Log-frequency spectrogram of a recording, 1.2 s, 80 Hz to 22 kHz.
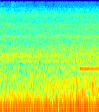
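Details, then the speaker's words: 2001 Buick LeSabre derby car, 184,000 miles, hot day, run briefly with no coolant: fires right up into a low, smooth, even idle rumble with no knocks or misses. Normal idle. "let's fire it up fires right up no problem not going to let it run for too long it is hot out and it does not have coolant"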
